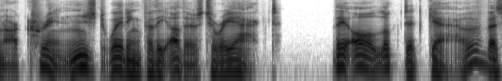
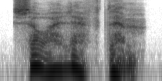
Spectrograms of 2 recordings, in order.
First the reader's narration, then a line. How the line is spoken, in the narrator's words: she whispered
